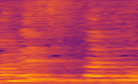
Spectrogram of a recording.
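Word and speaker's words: honest: कोणता आहे आपला ऑनेस्ट म्हणजे एच ची स्पेलिंग त्याच्यामध्ये आहे एच लेटर आहे मग याला आपण ऑनेस्ट म्हणायला पाहिजे होतं होतं मग ऑनेस्टचा उल्लेख तसा होत नाहीये म्हणून त्याला याचा उच्चार होतो ऑनेस्ट आणि ऑनेस्ट चा अर्थ काय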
